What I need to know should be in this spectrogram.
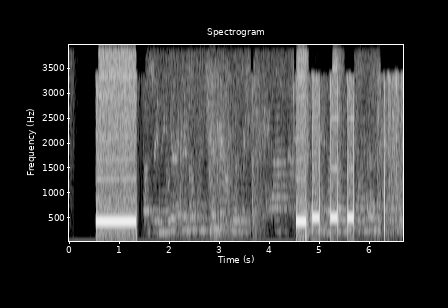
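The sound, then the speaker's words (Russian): Telephone keypad tones dial an extension number on a company's automated phone line: one long tone, then four short beeps in quick succession, with faint murmuring sounds in between. “Если вы знаете добавочный номер, наберите его в тональном режиме.”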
